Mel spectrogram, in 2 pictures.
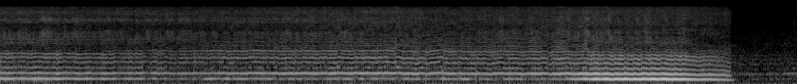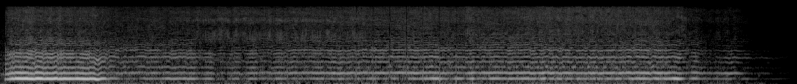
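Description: CD scratch ticks appear twice, from 3.76 to 5.26 s and from 11.36 to 12.70 s. Each burst is a run of short ticks, about seven a second, lasting a few milliseconds each. A scratch defeats the error correction once per disc turn, so the player patches or mutes those samples.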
